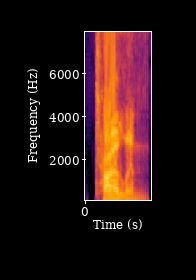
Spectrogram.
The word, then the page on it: ptyalin: American English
